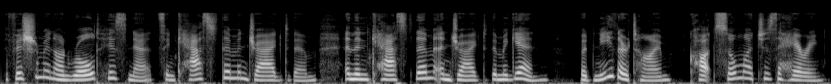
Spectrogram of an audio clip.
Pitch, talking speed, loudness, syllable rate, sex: 225 Hz, 200 wpm, -18 LUFS, 4.9 syllables/s, female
